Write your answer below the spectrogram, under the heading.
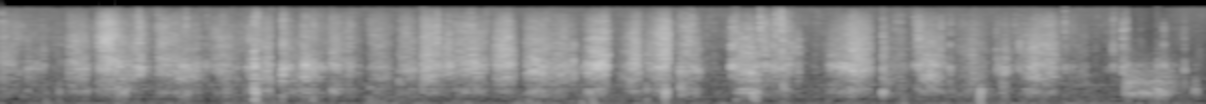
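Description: Wooden spatula stirring a wet, sticky mix of seeds, grains and raisins in a plastic mixing bowl: a quick run of rasping, squelching scrapes, about two to three strokes a second, with occasional knocks of the spatula against the bowl. The stirring stops near the end.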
